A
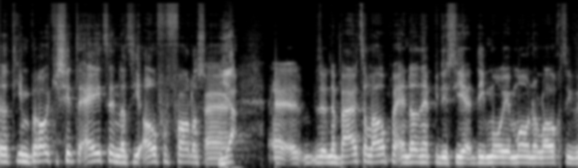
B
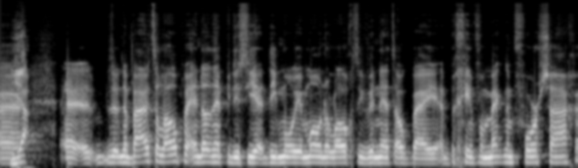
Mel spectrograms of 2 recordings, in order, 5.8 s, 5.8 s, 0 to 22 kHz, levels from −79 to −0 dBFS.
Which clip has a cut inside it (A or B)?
A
